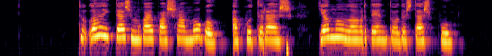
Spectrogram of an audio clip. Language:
Mari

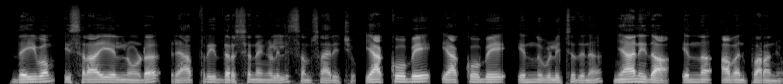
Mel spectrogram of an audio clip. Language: Malayalam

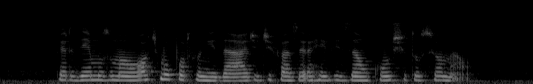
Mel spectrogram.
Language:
Portuguese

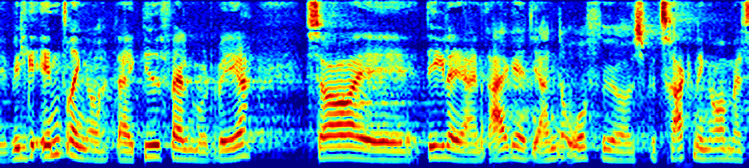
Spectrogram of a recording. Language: Danish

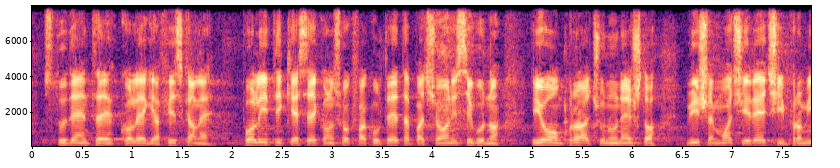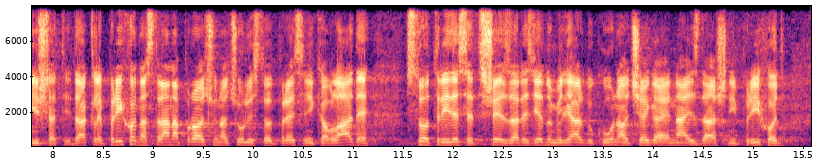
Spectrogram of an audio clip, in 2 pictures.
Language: Croatian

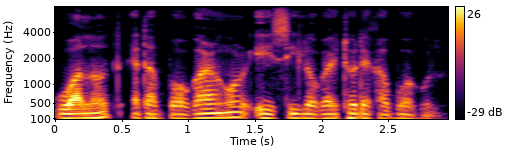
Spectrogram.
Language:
Assamese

